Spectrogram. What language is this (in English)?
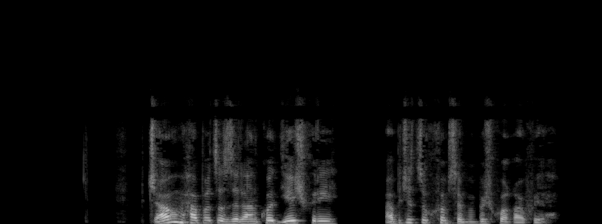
Kabardian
